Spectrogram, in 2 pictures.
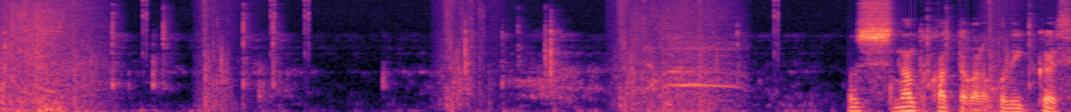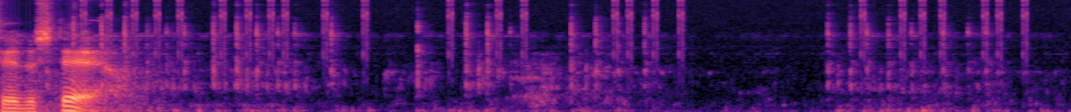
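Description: Menu clicks tick softly, one after another.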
